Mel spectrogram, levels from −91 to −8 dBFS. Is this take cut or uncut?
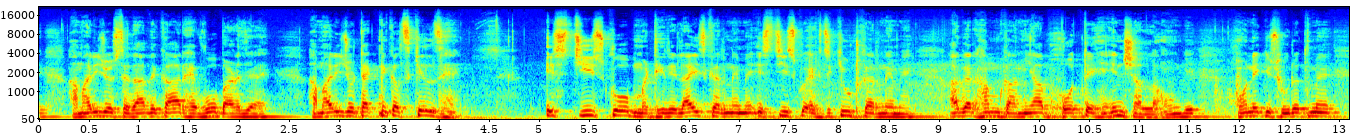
uncut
